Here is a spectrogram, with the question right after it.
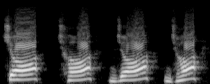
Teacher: च छ ज और ज ये चार का उच्चारण स्थान तालू हो जाएगा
